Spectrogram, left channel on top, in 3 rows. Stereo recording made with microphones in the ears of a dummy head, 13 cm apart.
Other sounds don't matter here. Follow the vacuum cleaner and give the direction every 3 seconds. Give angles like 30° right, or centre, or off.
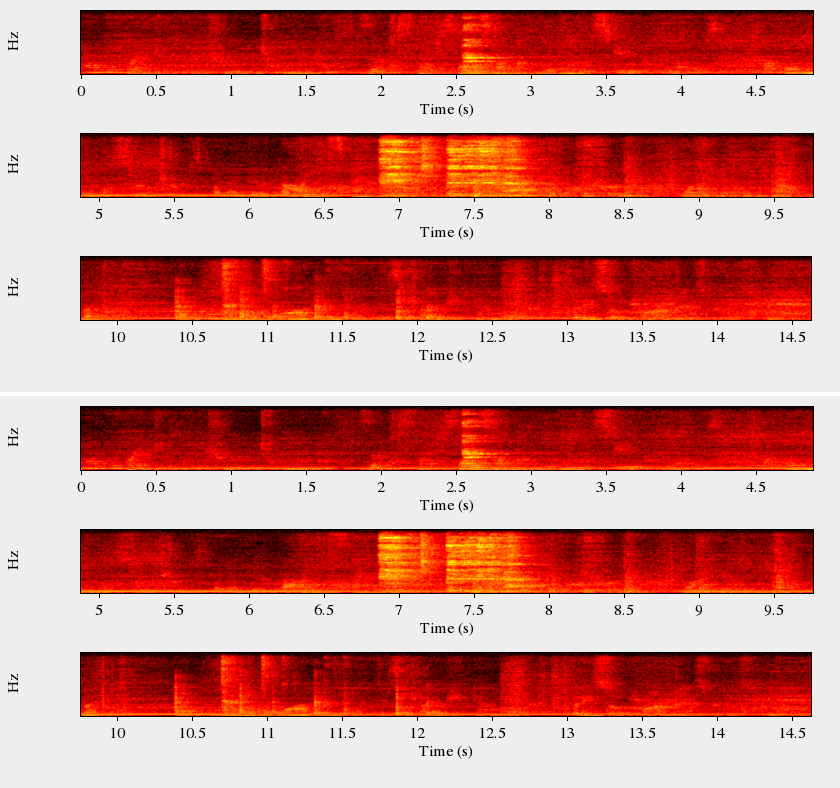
30° left, 10° right, centre, 30° left, 40° left.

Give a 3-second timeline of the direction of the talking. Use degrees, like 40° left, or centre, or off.
10° right, 40° left, 40° left, 10° left, 10° right.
